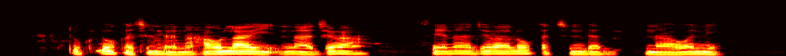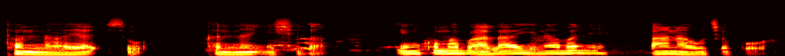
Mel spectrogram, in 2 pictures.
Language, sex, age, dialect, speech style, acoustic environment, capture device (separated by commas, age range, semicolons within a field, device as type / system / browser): Hausa, male, 25-34, Nigeria - Nigerian Standard, happy, silence, mobile / Linux / Chrome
